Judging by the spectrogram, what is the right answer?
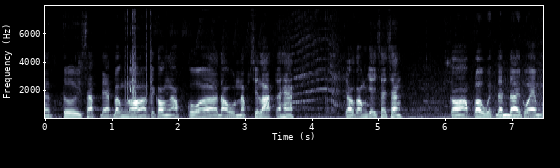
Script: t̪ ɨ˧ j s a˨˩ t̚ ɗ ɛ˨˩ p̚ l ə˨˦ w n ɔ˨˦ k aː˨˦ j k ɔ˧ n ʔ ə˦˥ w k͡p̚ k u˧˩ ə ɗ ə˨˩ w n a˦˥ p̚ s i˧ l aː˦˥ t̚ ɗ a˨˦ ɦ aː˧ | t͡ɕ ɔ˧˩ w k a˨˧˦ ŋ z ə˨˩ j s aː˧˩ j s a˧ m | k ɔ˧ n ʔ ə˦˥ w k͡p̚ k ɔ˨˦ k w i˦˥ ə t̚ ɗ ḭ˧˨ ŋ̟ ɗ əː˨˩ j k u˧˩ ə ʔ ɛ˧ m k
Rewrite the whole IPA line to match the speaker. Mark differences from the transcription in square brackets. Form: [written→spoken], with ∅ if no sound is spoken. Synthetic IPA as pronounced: t̪ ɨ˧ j s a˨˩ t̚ ɗ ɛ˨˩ p̚ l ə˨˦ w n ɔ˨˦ k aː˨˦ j k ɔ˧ n ʔ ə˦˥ w k͡p̚ k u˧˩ ə ɗ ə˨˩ w n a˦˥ p̚ s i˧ l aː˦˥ t̚ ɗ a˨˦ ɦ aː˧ | t͡ɕ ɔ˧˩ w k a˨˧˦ [ŋ→ŋ͡m] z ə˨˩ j s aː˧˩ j s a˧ [m→ŋ] | k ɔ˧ n ʔ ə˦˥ w k͡p̚ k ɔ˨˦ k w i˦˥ ə t̚ ɗ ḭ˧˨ ŋ̟ ɗ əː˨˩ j k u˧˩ ə ʔ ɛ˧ m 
